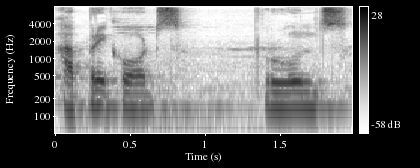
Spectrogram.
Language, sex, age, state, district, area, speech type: Telugu, male, 18-30, Andhra Pradesh, Nellore, rural, spontaneous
